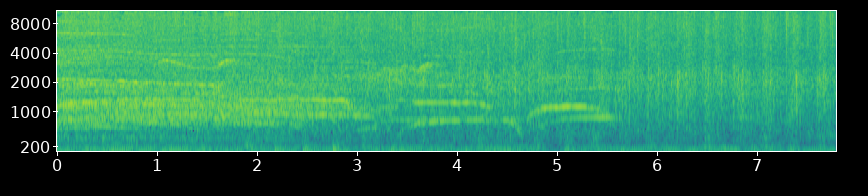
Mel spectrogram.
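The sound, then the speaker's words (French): An ovation from a concert audience at the end of an evening of music, honoring an accompanist: loud, dense applause mixed with cheering and high whoops, strongest at the start and easing slightly while continuing throughout. “Une ovation pour Lucas Latruite.”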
